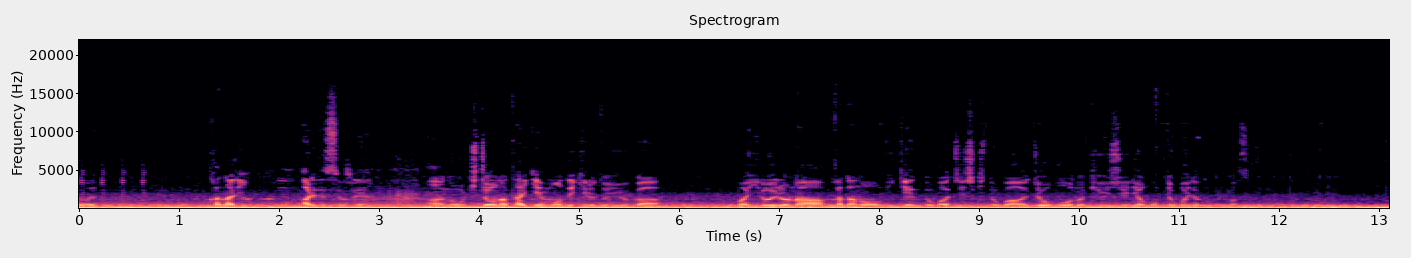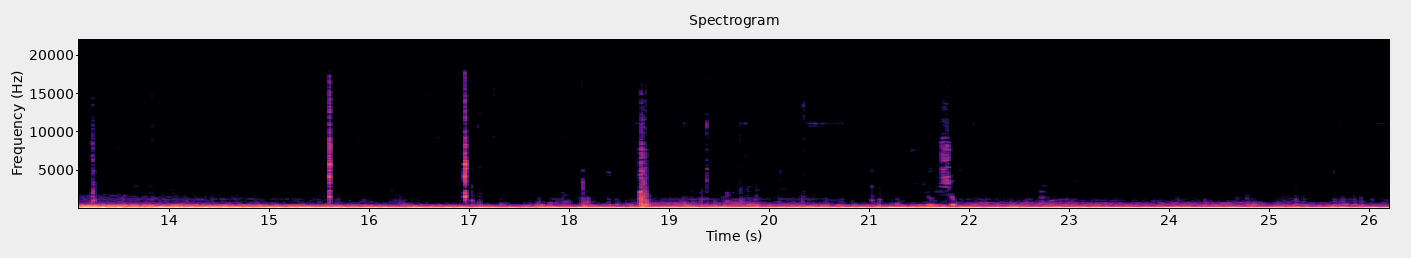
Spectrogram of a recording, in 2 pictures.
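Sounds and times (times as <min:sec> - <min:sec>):
car engine drone and road rumble inside a moving car: 0:00.0 - 0:26.1
speech: 0:01.4 - 0:06.0, 0:06.6 - 0:11.9
small rattles and clicks inside a moving car: 0:10.0 - 0:23.4, 0:25.0 - 0:26.1.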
